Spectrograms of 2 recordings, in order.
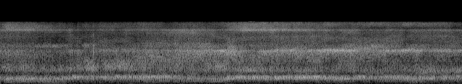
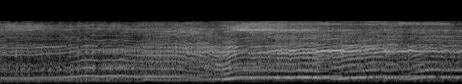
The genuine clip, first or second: second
